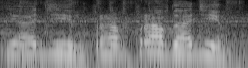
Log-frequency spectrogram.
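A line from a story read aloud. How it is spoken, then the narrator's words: Whimpering. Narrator (Russian): захныкал Брэндон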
